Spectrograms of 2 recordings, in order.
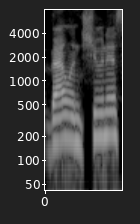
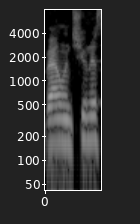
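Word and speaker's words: Valančiūnas: Jones, Dylan Brooks, Jonas Valanciunas, I think is how you say his name. Valanciunas, like you're chewing something.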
